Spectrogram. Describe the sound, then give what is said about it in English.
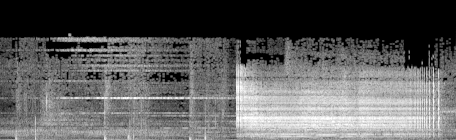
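A few sharp clicks and knocks, then a long, wavering creak as a door on stiff hinges is slowly pushed aside, loud, with no one speaking. “He slowly approached the dangling thing and shifted the door away to get a better look.”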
